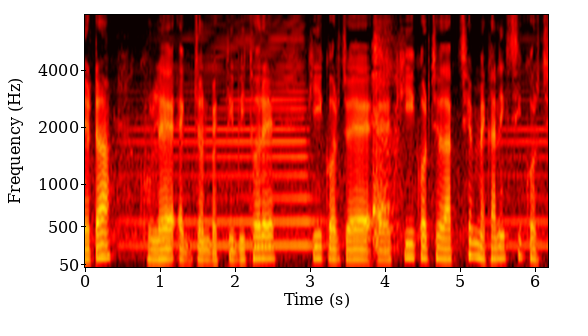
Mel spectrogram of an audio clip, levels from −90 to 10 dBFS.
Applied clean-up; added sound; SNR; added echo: none; Bowed string instrument; 14 dB; none.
